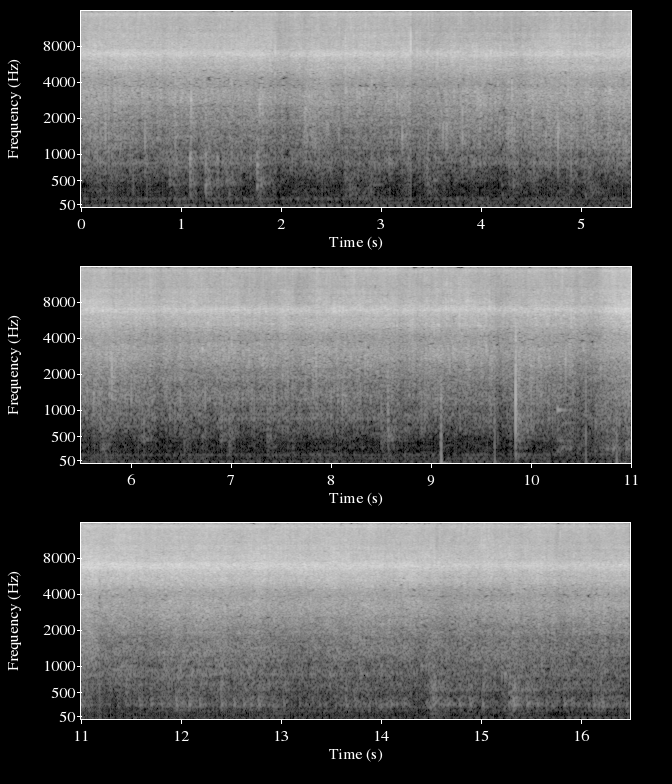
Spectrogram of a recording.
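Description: Bitter melon, shallots and chilies sizzling in hot oil in a wok, a steady frying hiss, with a metal spatula clicking against the wok a couple of times near the middle. The sizzle gets louder about eleven seconds in.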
